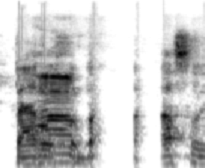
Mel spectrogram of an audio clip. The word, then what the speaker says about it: Battle for Bustle: I always worry that I'm pronouncing it wrong. Battle for Bustle, yeah.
